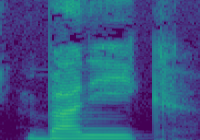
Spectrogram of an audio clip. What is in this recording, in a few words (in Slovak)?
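"baník", Slovak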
